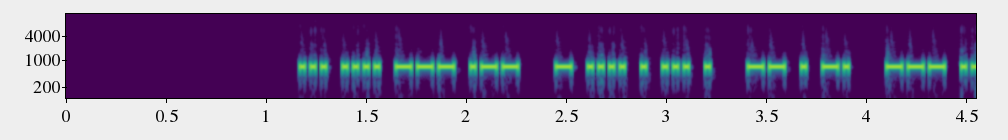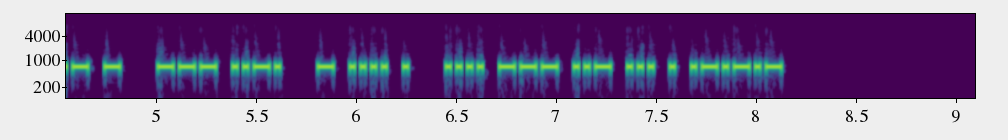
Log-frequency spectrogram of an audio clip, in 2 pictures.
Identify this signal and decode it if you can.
Morse code, heard as a keyed tone, about 46 wpm, 700 Hz. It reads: SHOW THESE MEN OUT OF THE HOUSE.
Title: Sentences from Top 1000 Words - Review Part 1 - 45wpm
